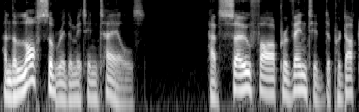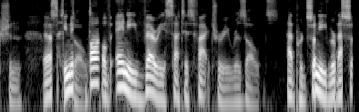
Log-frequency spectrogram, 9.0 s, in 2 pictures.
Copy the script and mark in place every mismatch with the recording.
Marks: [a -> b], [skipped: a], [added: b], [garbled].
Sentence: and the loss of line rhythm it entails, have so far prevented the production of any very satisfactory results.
and the loss of [skipped: line] rhythm it entails, have so far prevented the production [garbled] of any very satisfactory results. [garbled]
